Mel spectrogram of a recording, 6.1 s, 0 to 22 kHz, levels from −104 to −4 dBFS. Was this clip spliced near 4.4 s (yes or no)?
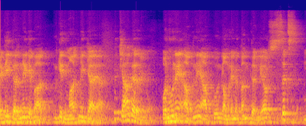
yes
